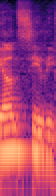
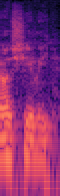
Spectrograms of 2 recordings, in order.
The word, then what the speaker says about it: Unseelie: when we're looking at the Seelie and the Unseelie, for example, or the Sheelie and Unsheelie, depending on which pronunciation you prefer, they would be better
